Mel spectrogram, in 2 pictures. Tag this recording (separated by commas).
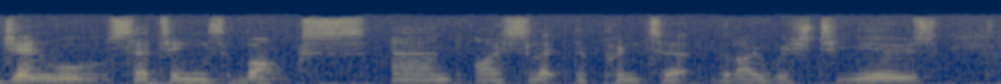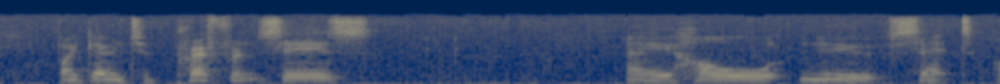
Speech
